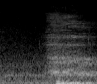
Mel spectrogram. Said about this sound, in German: Atmet ein und atmet durch den Mund nach unten aus.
